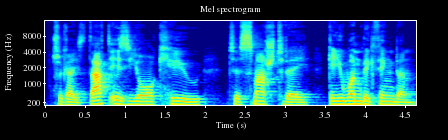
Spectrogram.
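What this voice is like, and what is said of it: Welsh accent. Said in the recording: “listening to this Welsh accent every day”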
